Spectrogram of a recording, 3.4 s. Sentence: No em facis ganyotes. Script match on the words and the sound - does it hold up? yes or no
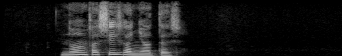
yes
